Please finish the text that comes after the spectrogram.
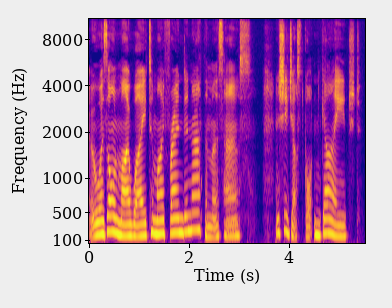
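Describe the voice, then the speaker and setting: A woman voicing a blunt, sardonic but soft-hearted man in casual, exclamatory fan fiction dialogue. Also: on the low side, unhurried, smooth, no room sound, studio quality, pitched below the performer's own voice. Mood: wry.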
